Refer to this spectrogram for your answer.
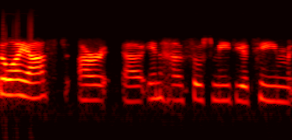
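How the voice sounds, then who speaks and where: Fairly high-pitched woman with a Kerry accent, fairly even intonation and a moderate pace. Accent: Kerry Irish. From Ireland, Kerry (Dingle area). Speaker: radio presenter and online entrepreneur. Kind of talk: interview.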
